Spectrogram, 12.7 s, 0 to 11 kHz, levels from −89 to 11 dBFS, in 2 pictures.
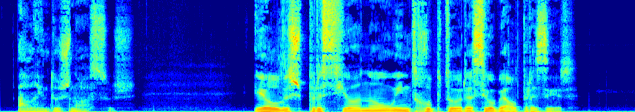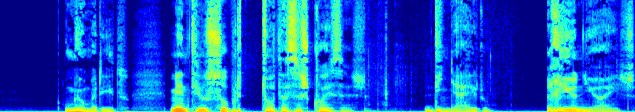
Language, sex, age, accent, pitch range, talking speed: Portuguese, male, 50-69, Portuguese, 75-110 Hz, 100 wpm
